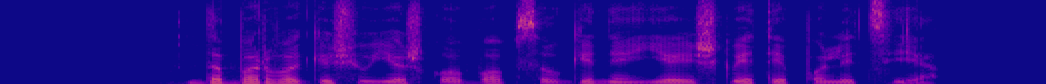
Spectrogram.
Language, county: Lithuanian, Marijampolė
